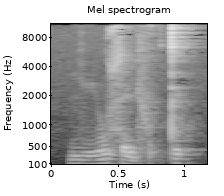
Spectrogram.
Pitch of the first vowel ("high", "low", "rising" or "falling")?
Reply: rising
